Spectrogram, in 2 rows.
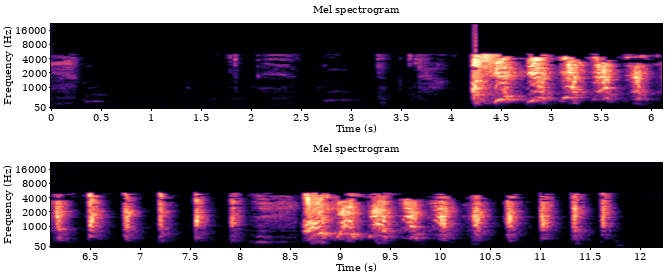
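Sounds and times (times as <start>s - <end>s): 
storyteller's voice imitating people coughing from smoke: 4.2s - 6.5s, 8.6s - 11.4s
laughter: 4.4s - 11.8s.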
